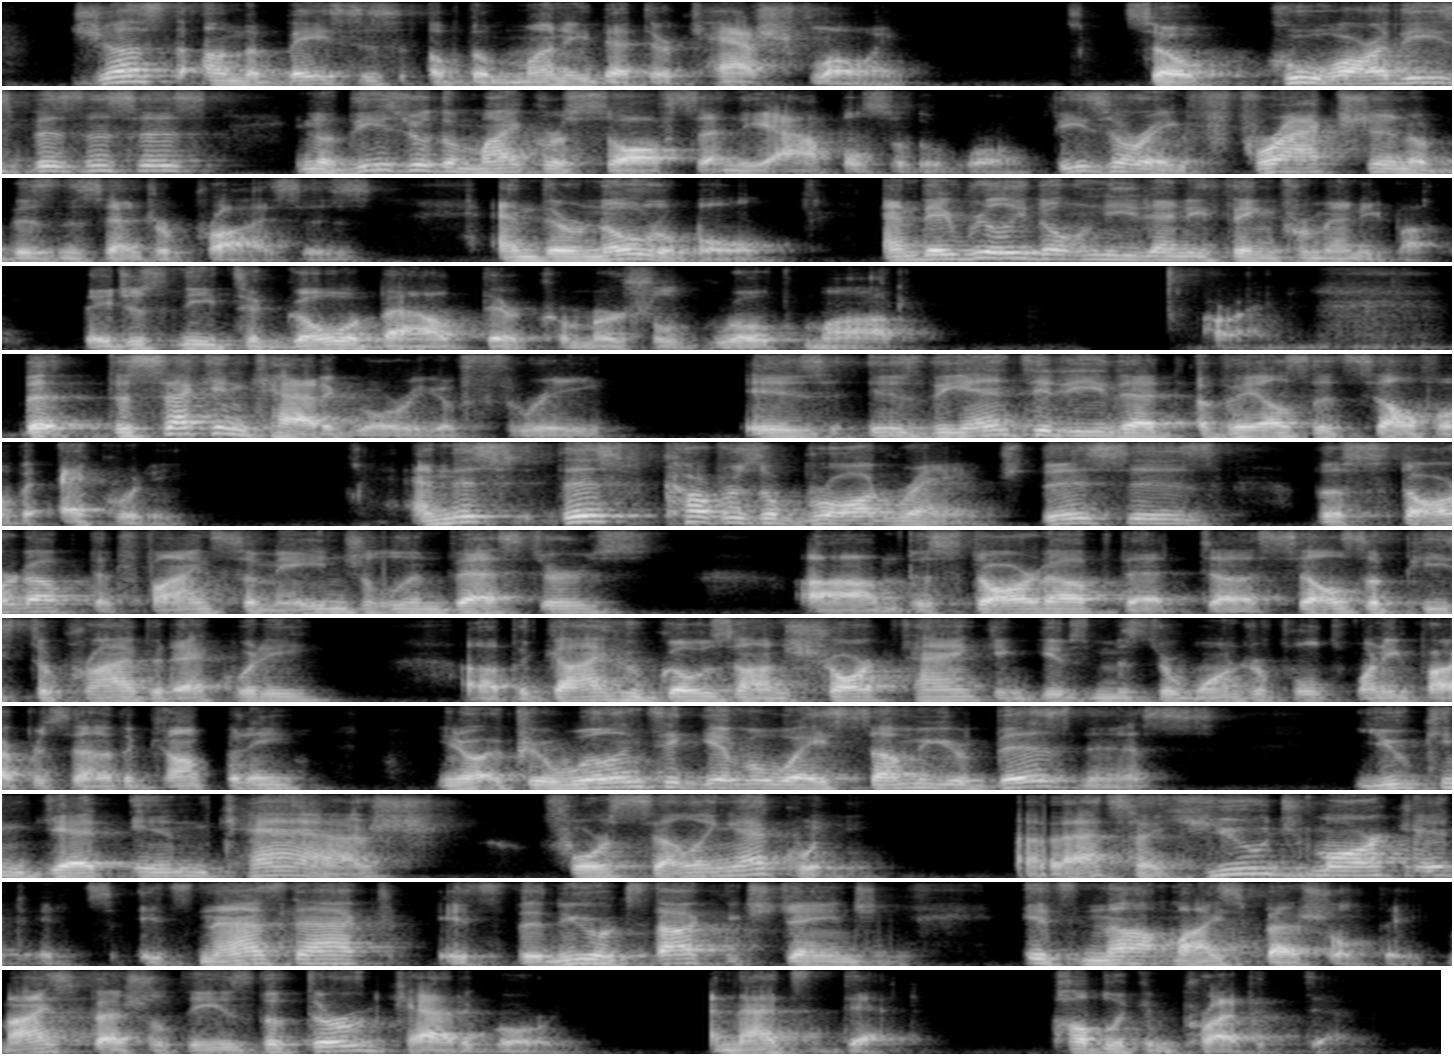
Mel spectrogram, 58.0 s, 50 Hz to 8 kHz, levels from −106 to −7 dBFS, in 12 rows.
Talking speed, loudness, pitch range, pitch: 175 wpm, -28 LUFS, 110-155 Hz, 120 Hz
